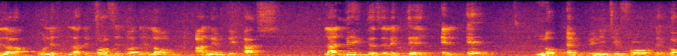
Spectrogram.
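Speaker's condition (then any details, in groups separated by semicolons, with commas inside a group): No condition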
